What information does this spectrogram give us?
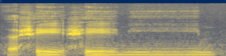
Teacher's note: من أحكام التلاوة فيها بعض القراء يميلون الحاء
